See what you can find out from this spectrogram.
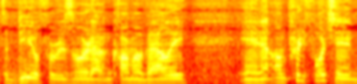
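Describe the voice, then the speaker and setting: With an American accent, a man speaks at a very fast pace and medium pitch. His intonation is fairly even, and there is noticeable background noise. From California, US. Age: 30s. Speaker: bass fisherman. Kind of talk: audition video monologue. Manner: casual, halting with repetitions.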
